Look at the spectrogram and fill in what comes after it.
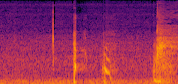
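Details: Child with bad hiccups, laughing while someone tries to scare them off: a few quick, sharp bursts of breath ending in a louder sneeze-like burst, over faint room noise.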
